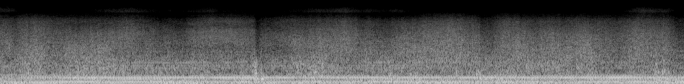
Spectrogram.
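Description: Motorboat engine running at a steady pitch, with wind blowing across the microphone.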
